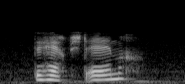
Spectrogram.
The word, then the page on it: d'r Herbschteimer: Bas Rhin; Herrlisheim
